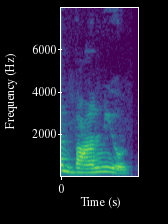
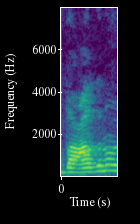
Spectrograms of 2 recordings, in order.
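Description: First: ਬਾਨੀਓ with gn blended into ny; correct Italian pronunciation. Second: ਬਾਗਨੋ with g and n sounded separately; hard-g mispronunciation. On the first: Teacher models Italian for bathroom, ਬਾਨੀਓ with a ny sound. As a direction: say ਬਾਨੀਓ as "BAH-nyo", no g sound. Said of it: "ਇਹਨੂੰ ਕਹਿਣਾ ਬਾਨੀਓ". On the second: Teacher shows learners what to avoid, ਬਾਗਨੋ with a hard g. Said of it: "ਇਹਨੂੰ ਬਾਗਨੋ ਨਹੀਂ ਕਹਿਣਾ". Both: Shown as a demonstration.

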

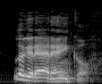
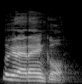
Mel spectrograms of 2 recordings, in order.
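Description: No difference in how they are said.

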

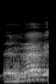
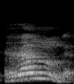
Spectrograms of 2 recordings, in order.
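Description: First: रग said plainly as "rag", with no nasal hum before the g; no nasal sound. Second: रंग said slowly with a clear nasal "ng" before the g; with nasal sound. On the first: Teacher shows students the wrong reading रग, without nasal. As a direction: drop the nasal in रग, slow and clear. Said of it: "ऐसे ये रग लिखा गया". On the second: Teacher gives students the right reading रंग, nasal and slow. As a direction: hum the anusvara through the nose in रंग. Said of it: "लेकिन रंग". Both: Shown as a demonstration.

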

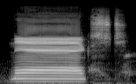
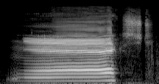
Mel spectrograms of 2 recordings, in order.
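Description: First: Drawn-out call of "Next". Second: Higher, drawn-out "Next" call; louder call. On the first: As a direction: call the next entrant, stretching it. Calling up next border entrant. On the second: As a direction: call it out again, higher and longer. Repeats call to next entrant. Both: Pretend.

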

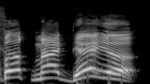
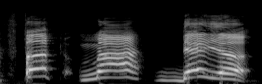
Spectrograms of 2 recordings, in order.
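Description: First: High, slow, squeaky dare; stretched-out squeaky challenge; squeaky hype. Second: High squeaky repeat of the dare; even higher squeaky challenge; squeaky hype again. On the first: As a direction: squeal it out like a thrill-seeker's dare. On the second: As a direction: squeal the dare once more. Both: Real, not acted. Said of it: "don't think I heard anybody ever say some shit like that".

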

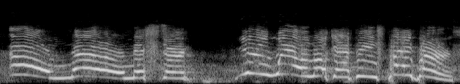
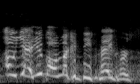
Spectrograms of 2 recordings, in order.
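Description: First: Loud, slow, drawn-out scolding; indignant. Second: Higher-pitched, mildly indignant insistence; indignant sponsee. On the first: Woman confronts border officer over her papers, indignant. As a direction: lay down the law, indignantly. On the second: Sponsee backs her up at the border, indignant. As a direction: chime in with mock indignation. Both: Retold or imitated. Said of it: "I even had my little sponsee indignant".

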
